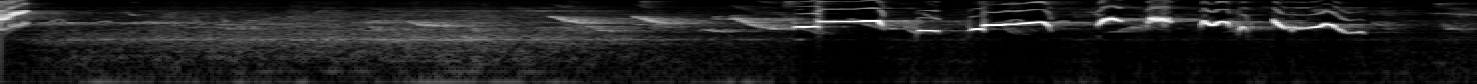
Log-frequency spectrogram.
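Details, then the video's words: Oriental magpie-robin (kacer) singing as a lure to rouse silent birds. Three seconds of low steady hum give way to a loud burst of varied, rapid, sharply modulated whistles and chips. "KACER MACET BUNYI LANGSUNG NGEPLONG GACOR SEKALI PANCING"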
